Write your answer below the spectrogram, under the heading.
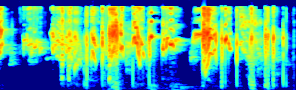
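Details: Continuous budgerigar warble from pet birds: quick chirps, clicks and squeaky twitters tumbling together with scarcely a break.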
